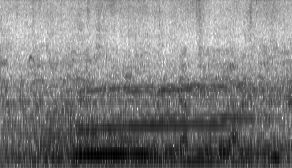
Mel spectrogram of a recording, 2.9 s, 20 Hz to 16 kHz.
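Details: Bovine lowing at a cattle market in Raniganj, Dinajpur, 2025: a short, even moo swells and then trails off into softer groaning, heard over a murmur of market noise.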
